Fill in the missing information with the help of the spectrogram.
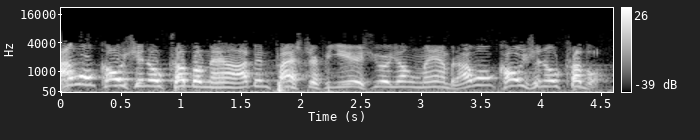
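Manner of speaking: put-on high, earnest old man; squeaky old voice. Old preacher reassuring the young pastor, squeaky. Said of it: "In a squeaky old voice".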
